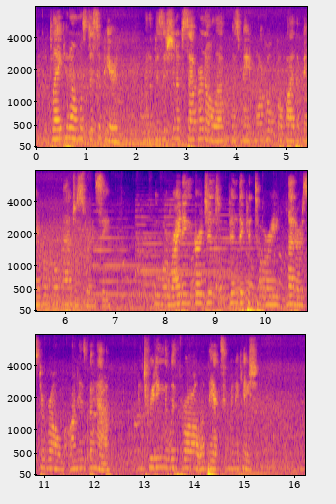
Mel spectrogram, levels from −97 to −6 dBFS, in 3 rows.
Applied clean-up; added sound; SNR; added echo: none; Church bell / Traffic noise, roadway noise; 11 dB; reverberation time 0.2 s.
